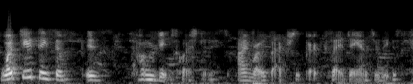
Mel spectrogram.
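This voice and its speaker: A woman speaks in a New York accent with an animated tone and a fairly high pitch. Noticeable background noise sits behind her. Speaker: vlogger. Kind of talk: casual webcam vlog.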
